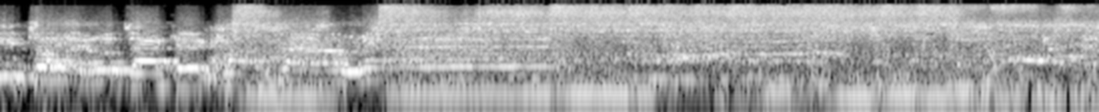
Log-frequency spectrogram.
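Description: A live rock band playing loud, with electric guitars and drums. A male singer's vocal is heard for about the first two seconds, then the band plays on without singing.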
